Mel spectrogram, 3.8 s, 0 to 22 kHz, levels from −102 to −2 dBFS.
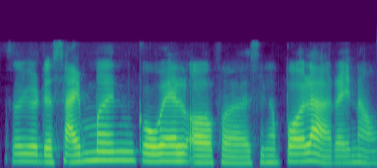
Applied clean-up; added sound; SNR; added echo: neural mask model Resemble Enhance denoiser.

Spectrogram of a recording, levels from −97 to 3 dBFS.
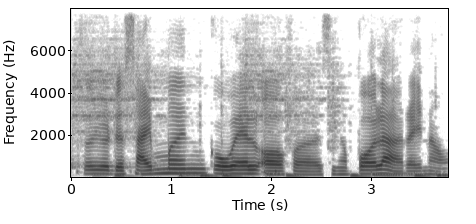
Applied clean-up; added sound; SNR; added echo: classical method spectral subtraction.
